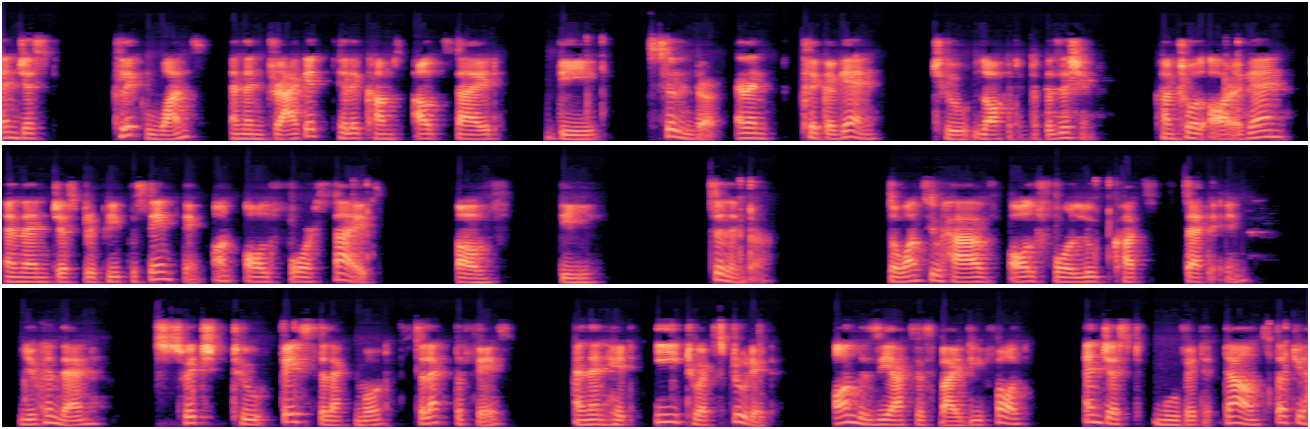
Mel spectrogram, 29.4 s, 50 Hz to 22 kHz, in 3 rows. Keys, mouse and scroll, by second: 4.5 click, 8.3 ctrl+r, 12.5 click, 13.6 ctrl+r, 18.1 click, 18.9 ctrl+r, 19.6 right click, 21.7 click, 22.7 right click, 23.2 middle click, 24.7 e, 25.4 z, 25.8 z, 29.2-29.3 drag.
